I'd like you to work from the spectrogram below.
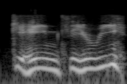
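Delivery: slow, high and weak; weak stammer. Acted. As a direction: stammer it out feebly. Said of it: "stammered out a weak".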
